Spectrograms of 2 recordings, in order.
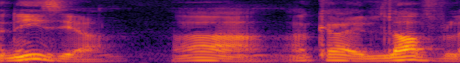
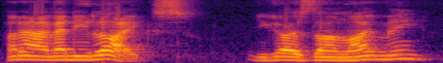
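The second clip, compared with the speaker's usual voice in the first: ordinary talk, nothing marked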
